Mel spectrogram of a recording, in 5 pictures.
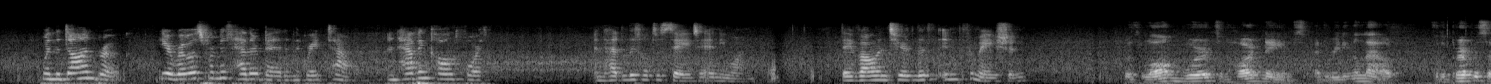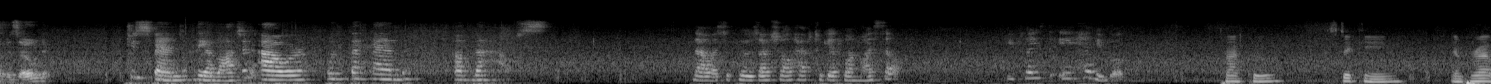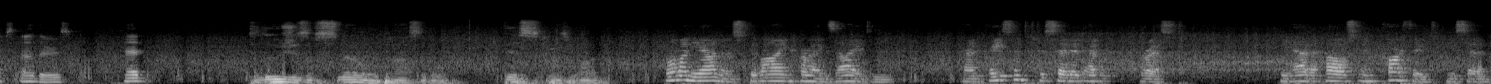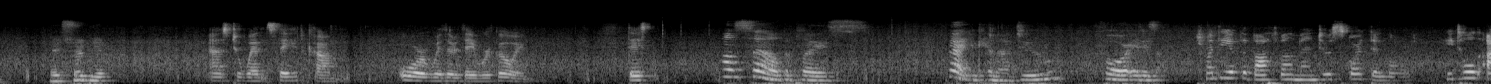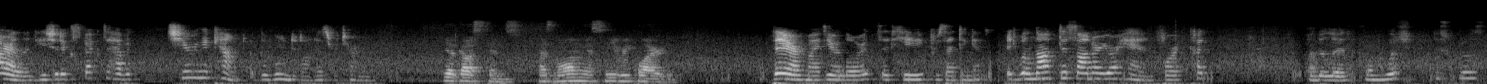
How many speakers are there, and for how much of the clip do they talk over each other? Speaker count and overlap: eight, no overlap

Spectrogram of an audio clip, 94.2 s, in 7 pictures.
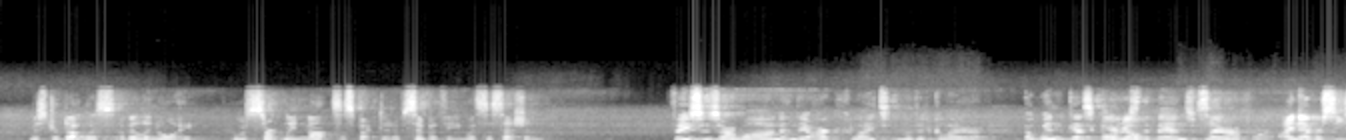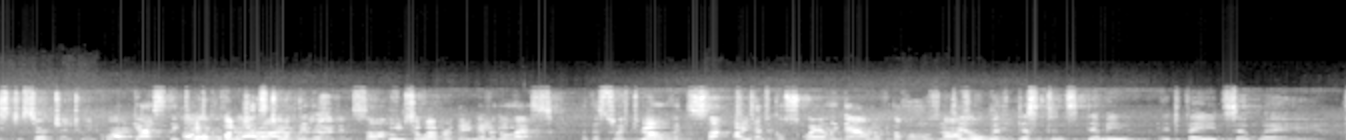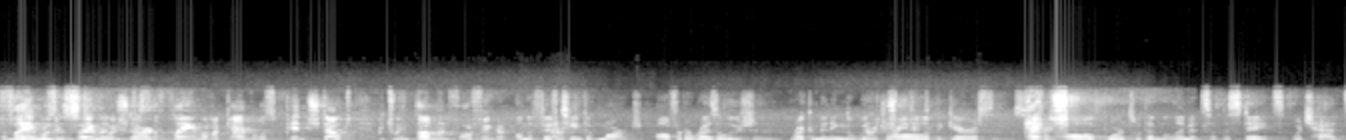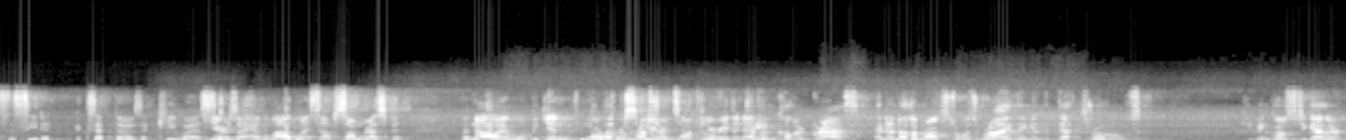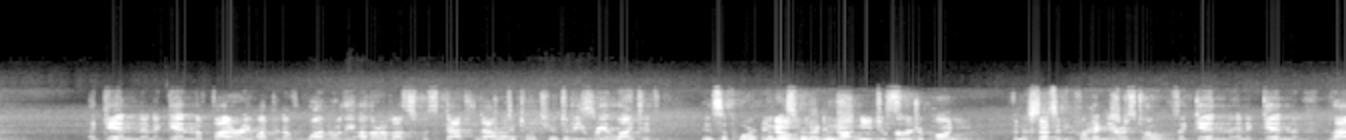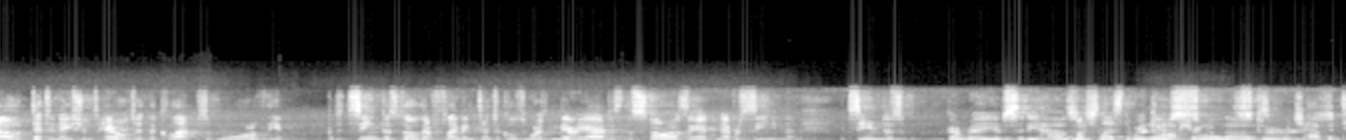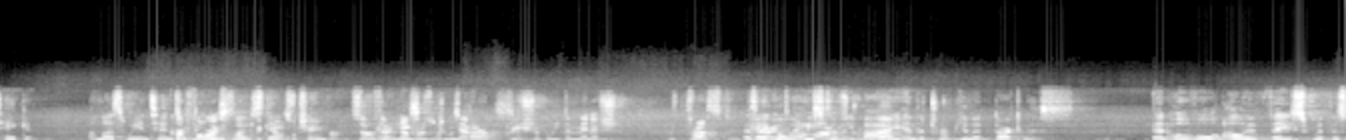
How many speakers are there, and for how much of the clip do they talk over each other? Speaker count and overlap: five, about 29%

